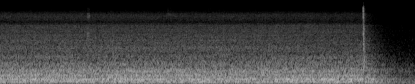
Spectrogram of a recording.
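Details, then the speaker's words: 1996-2007 Ford Taurus with the AC on, blower on high, the only setting that works because the blower motor resistor has burned out: a strong, even rush of cold air with a steady hum, then a clean cutoff; the blower motor itself is fine. "But now, when I turn it on high, it's starting to blow out real nice cold air. Feel that? So that means that my motor is fine. My motor blower is fine."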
